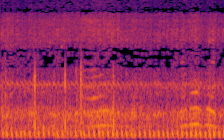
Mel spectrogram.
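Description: Motorcycle engine running steadily at cruising speed, heard from the pillion seat while riding.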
